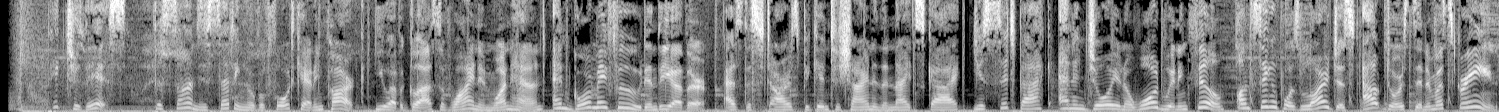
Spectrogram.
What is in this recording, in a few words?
Asian English; FILMS AT THE FORT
